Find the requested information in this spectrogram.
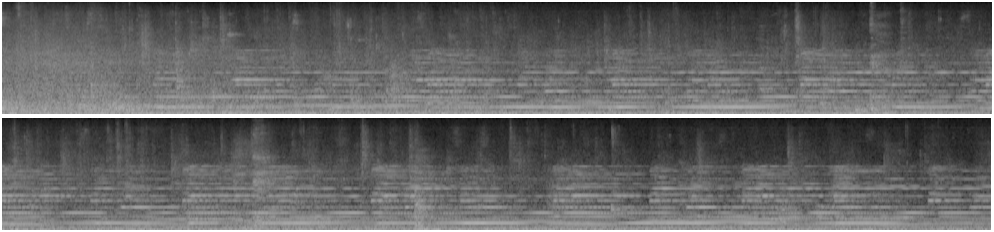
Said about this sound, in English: Please stand. The bells will call us to worship.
